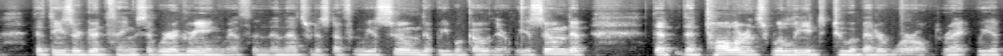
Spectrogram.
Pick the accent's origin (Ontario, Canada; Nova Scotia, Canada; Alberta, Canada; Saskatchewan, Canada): Alberta, Canada; Edmonton; when I was a little boy growing up in Edmonton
